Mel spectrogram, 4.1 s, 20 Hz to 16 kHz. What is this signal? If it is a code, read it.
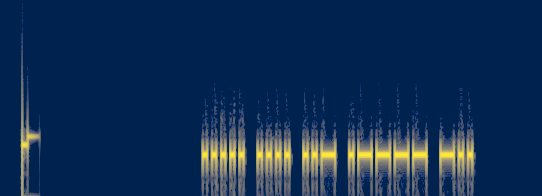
Morse code, heard as a keyed tone, about 34 wpm, 700 Hz. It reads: 5HU1D
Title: Five Challenging Letter-Number Combinations 35wpm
